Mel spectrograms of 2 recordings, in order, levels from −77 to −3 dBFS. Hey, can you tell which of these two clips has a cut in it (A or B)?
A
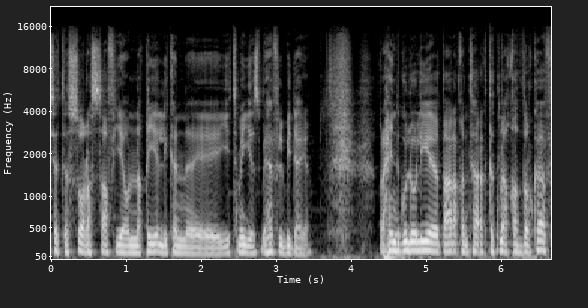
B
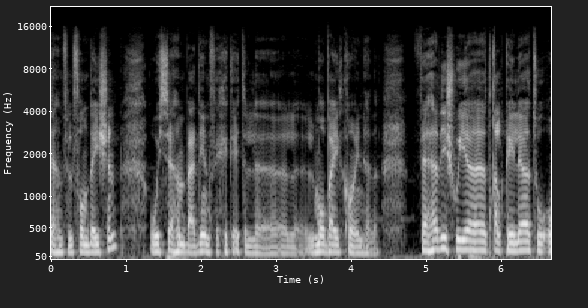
B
